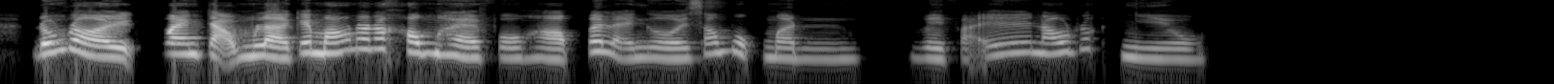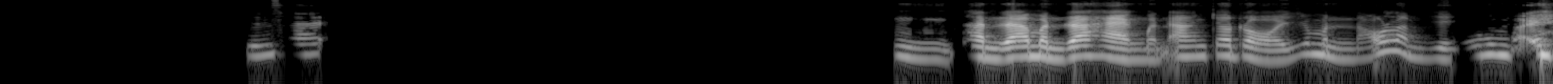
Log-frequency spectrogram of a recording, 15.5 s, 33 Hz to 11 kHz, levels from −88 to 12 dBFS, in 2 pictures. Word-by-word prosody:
đúng 280 +5 +5
rồi, 230 - +6
quan 270 -1 +5
trọng 240 -2 +2
là 225 -4 +6
cái 295 - +1
món 285 +4 +4
đó 380 - +4
nó 385 - +3
không 295 -6 +1
hề 230 -5 -1
phù 205 -1 -12
hợp 195 -3 -5
với 320 0 0
lại 195 - -9
người 200 -1 -8
sống 275 +9 -10
một 270 -7 -11
mình, 195 -2 -14 0.3
vì 200 -1 -13
phải 260 +9 -14
nấu 280 +1 -6
rất 375 +3 -19
nhiều. 195 -3 -15 3.0
Chính 235 +2 -20
xác. 265 0 -21 2.8
Ừm, 220 -4 -15 0.2
thành 220 -3 -3
ra 215 +3 +4
mình 220 -3 -2
ra 220 +4 +4
hàng 200 -6 0
mình 180 - -15
ăn 225 0 -7
cho 240 0 -8
rồi 180 -7 -9
chứ 270 - -16
mình 220 -8 -12
nấu 200 +11 -12
làm 305 -10 -11
gì, 195 - -17
đúng 225 - -27
hông 255 -1 -9
bạn? 245 - -4
225 Hz, 170 wpm, -19 LUFS, 200-270 Hz, 3.0 s, rồi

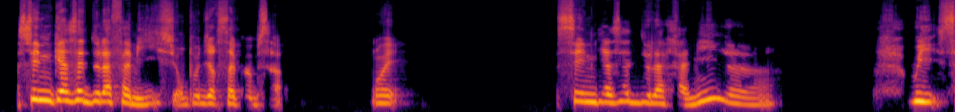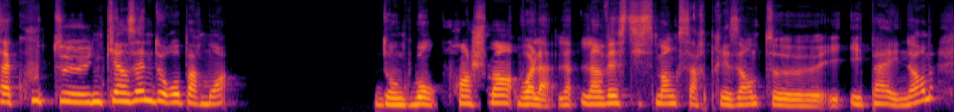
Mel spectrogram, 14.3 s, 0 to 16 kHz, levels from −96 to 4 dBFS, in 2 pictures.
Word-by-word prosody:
C'est 325 - +5
une 295 -2 +8
gazette 285 -2 +6
de 260 - +2
la 255 -1 +5
famille, 205 -2 0
si 225 - -6
on - - -7
peut 210 - -4
dire 205 -2 0
ça 200 0 0
comme 175 -1 -10
ça. - - -7 0.7
Oui 215 0 -2 1.2
c'est 270 - -1
une 245 -1 +3
gazette 235 0 -1
de 225 - -2
la 210 -1 +2
famille, 250 - -1
heu 185 -4 -7 1.1
Oui, 255 -2 +7
ça 245 -1 +1
coûte, 270 +2 -5
heu, 245 -2 +2
une 245 0 +2
quinzaine 275 +2 +3
d'euros 240 -3 +2
par 220 -3 -2
mois 200 +3 -5 1.0
donc, 175 -1 0
bon, 185 -1 +1
franchement, 215 +2 -1
voilà, 185 -4 +1
l'in 180 +1 -6
l'investissement 205 0 -1
que 205 - -9
ça 190 - -5
représente, 185 +2 -5
heu, 155 -4 -1
est 155 - -9
est 190 -2 -3
pas 200 +1 -4
énorme. 205 - -2
210 Hz, 185 wpm, -22 LUFS, 185-250 Hz, 1.2 s, une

